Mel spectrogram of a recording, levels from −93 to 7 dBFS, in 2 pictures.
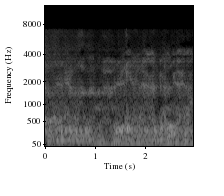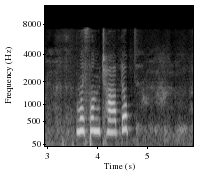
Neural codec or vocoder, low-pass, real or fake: codec, 16 kHz, 1 kbps, FunCodec, trained on LibriTTS, 50 frames a second; 7.2 kHz; fake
